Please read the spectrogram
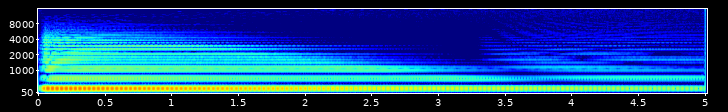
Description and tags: Just a small test with harmonics, and placing a floor and ceiling on some sine waves.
